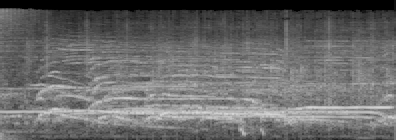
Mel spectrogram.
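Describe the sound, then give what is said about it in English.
An audience at a live show at South by Southwest cheers loudly and steadily for several seconds, a dense wash of overlapping whoops and high, rising and falling shouts with no single voice standing out. “Whenever the audience clapping doesn't match up with the song, we just put the song in clean.”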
